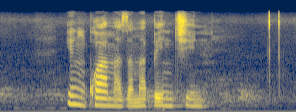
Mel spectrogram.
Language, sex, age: South Ndebele, female, 26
